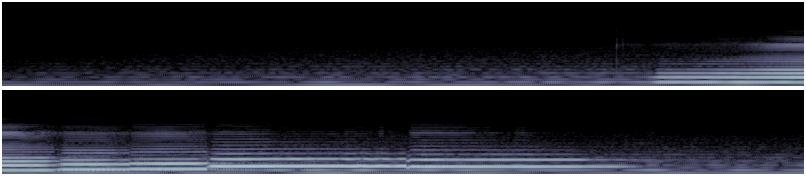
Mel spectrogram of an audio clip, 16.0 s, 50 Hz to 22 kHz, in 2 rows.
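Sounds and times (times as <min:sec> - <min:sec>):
steady low drone: 0:00.0 - 0:16.0
saxophone-like melody: 0:06.2 - 0:16.0.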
